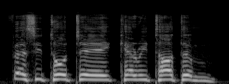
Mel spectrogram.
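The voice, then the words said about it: Nasal droning Hungarian accent. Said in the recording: “droned through his nose with a Hungarian accent”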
